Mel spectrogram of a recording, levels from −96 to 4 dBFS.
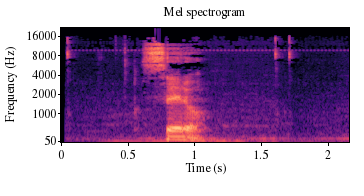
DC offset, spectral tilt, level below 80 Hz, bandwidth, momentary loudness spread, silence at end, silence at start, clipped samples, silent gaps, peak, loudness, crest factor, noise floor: under 0.1%; -2.5 dB/octave; -42 dBFS; 17 kHz; 22 LU; 0.85 s; 0.6 s; under 0.1%; none; 0 dBFS; -13 LUFS; 20 dB; -44 dBFS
